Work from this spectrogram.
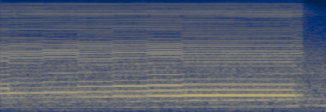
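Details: Fuel injectors on a test bench, pulse rate rising: steady high-pitched electric buzz that steps up in pitch, then cuts off; injectors pulsing rapidly, normal operation.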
